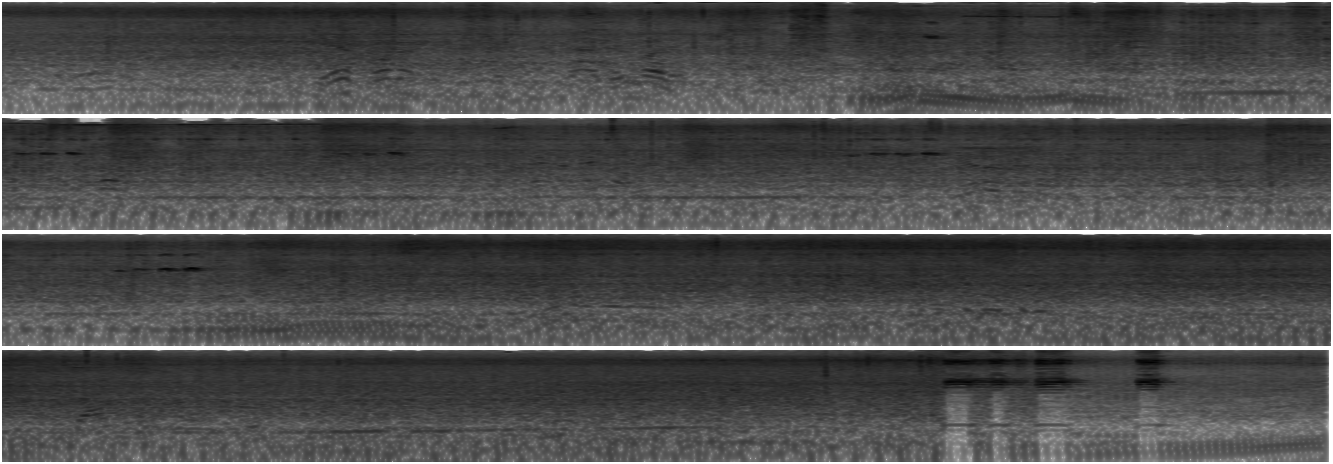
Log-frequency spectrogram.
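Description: A bus engine rumbles and labours as the bus turns slowly on a steep bend nearby.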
